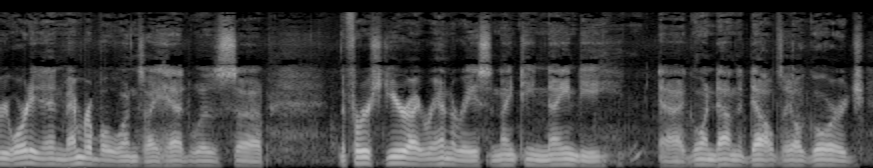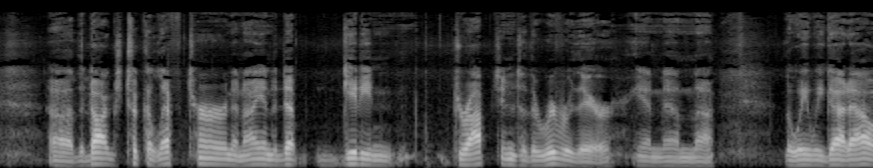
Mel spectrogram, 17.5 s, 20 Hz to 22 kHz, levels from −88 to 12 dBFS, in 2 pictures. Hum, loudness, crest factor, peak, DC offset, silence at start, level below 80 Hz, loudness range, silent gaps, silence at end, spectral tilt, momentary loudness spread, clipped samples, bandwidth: none; -21 LUFS; 20 dB; 0 dBFS; under 0.1%; 0 s; -70 dBFS; 3 LU; none; 0 s; -4 dB/octave; 18 LU; under 0.1%; 16.5 kHz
